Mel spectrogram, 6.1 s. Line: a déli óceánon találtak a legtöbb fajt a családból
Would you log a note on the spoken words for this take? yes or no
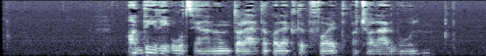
no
